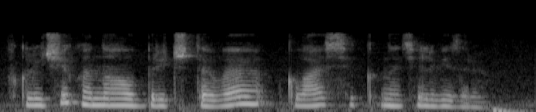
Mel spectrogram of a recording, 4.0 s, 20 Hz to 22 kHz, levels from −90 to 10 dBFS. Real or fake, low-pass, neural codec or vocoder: fake; 7.2 kHz; vocoder, 24 kHz, 100 mel bands, Vocos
